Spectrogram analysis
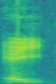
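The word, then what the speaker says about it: ache: এই যে এই উচ্চারণটা আমরা করে থাকি এইক। এইক মানে হচ্ছে ব্যথা। এইক মানে কি? হ্যাঁ ব্যথা। তো খেয়াল করেন এই যে এ লেটারটা আমরা দেখতে পাচ্ছি, যদিও আমরা ইন্ডিয়ানরা এটাকে এ উচ্চারণ করি, কিন্তু এটা সঠিক উচ্চারণ কিন্তু এই।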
